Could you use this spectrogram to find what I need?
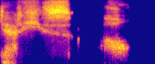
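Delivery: soft, breathy, close whisper. Leaning close to a console after caressing it: whispering to the console. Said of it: "I think I would whisper at it".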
